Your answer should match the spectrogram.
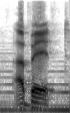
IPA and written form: əˈbɛt (Abet)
